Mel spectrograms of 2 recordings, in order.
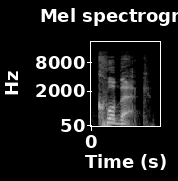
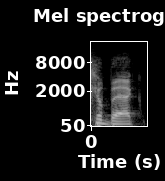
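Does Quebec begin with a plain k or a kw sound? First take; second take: kw; k. First: The word begins with a kw sound. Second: The word begins with a plain k sound. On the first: The speaker calls it right. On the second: The speaker calls it wrong.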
